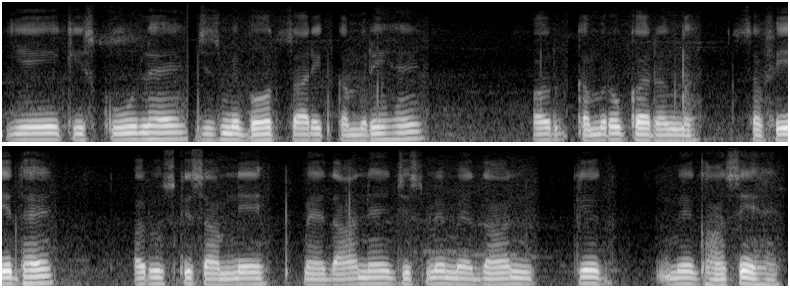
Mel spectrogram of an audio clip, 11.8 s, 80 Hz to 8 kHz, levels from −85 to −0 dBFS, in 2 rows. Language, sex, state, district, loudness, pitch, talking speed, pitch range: Hindi, male, Uttarakhand, Uttarkashi, -17 LUFS, 125 Hz, 125 wpm, 120-135 Hz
